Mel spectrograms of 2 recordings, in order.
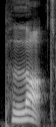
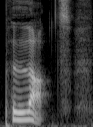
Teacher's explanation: We've got a short o before the unvoiced t, a long l.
